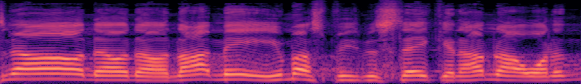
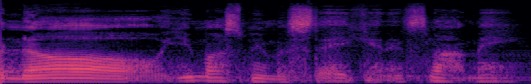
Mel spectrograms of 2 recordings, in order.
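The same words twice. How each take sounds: First: Slightly raised, hurried protest; acted protest, mildly heated; insistent denial. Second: Very soft, shrinking denial; acted near-whisper of denial; hushed denial. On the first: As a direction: brush off the accusation firmly. Acting Peter's first denial. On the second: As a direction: barely voice it, backing away from the accusation. Acting Peter's subdued denial.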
